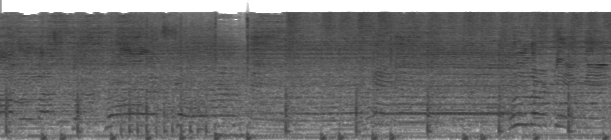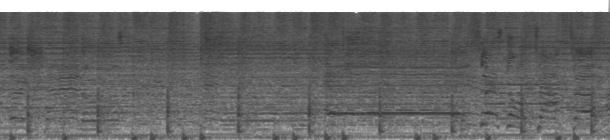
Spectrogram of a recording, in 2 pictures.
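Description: Punk rock band playing live: electric guitars, bass and a steady drum beat, with long held notes in the melody. An instrumental stretch without vocals.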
